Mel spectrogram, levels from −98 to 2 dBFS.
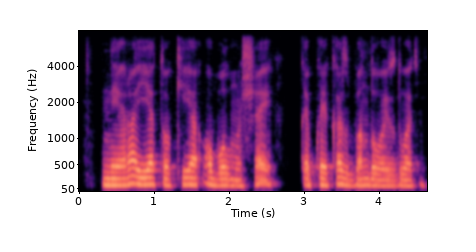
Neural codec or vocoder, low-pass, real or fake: none; 7.2 kHz; real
